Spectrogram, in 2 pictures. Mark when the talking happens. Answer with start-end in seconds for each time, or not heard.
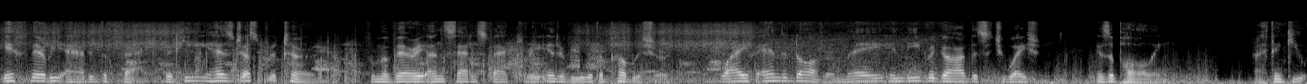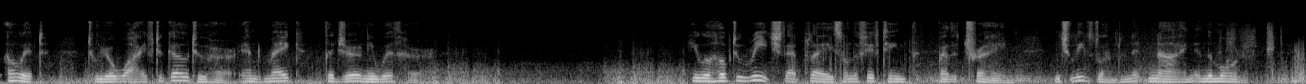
0.0-11.8, 12.6-17.6, 19.9-25.8.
